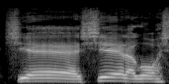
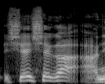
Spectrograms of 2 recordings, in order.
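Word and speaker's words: 시에시에 (谢谢): 마지막으로 나이 지긋하신 할머님께서 지나가실 때 아주 느리게 시에 시에라고 하시더군요. 그때 알았습니다. 중국어로 고맙습니다는 시쉐가 아니라 시에시에를 빠르게 말하는 거라는 거요.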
